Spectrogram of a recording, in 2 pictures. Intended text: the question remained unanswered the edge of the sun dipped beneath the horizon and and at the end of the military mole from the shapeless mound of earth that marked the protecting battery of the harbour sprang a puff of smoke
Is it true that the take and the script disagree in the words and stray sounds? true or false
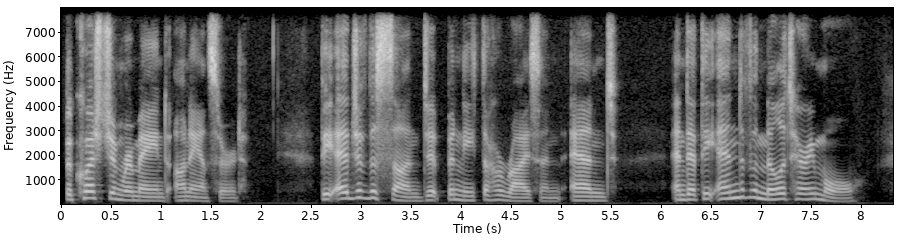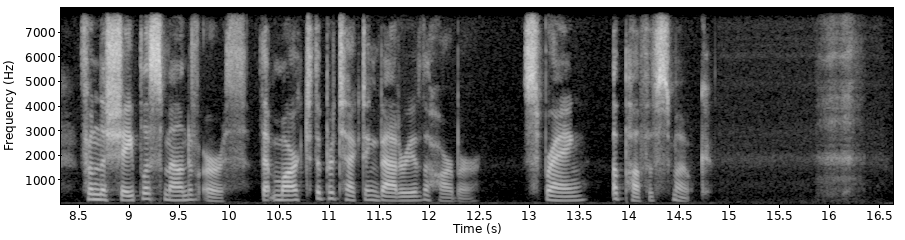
true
